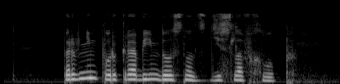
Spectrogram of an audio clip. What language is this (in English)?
Czech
